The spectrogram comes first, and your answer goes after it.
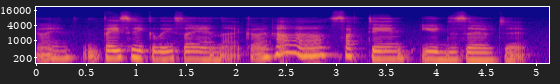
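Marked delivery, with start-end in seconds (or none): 2.3-4.9 play-acted gloating, mocking jeer through laughter. Retelling how Kim reacted to the speaker getting hurt: imitating Kim laughing mockingly. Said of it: "Kim just laughing".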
